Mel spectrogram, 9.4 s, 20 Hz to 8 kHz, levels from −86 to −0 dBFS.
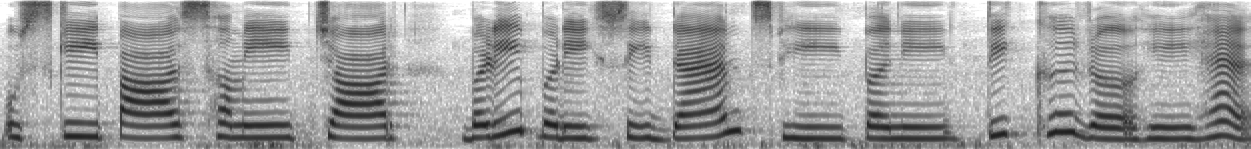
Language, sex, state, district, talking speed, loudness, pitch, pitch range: Hindi, female, Punjab, Fazilka, 75 wpm, -15 LUFS, 250 Hz, 235-270 Hz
